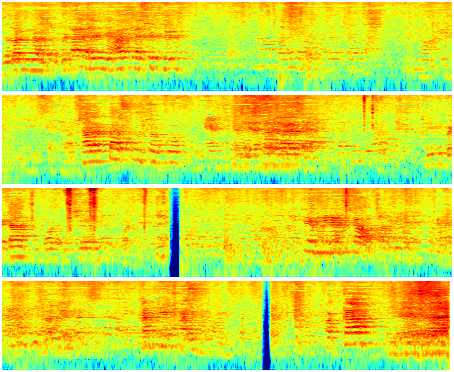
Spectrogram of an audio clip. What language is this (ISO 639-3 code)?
pol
